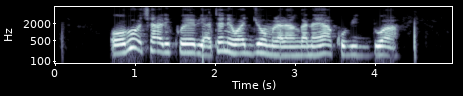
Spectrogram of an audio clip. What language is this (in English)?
Ganda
